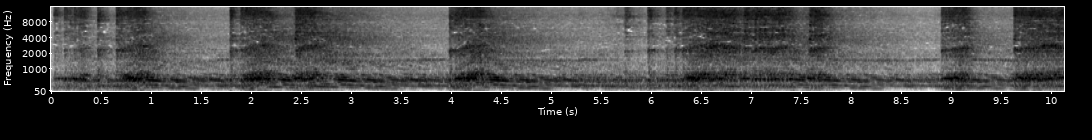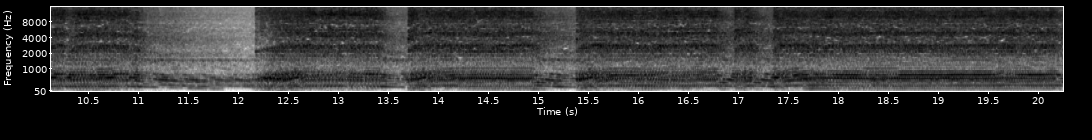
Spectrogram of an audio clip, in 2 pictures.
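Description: A small engine, likely a chainsaw, revving up and down over and over, its pitch rising and falling every second or so, with a harsh rasp on top.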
